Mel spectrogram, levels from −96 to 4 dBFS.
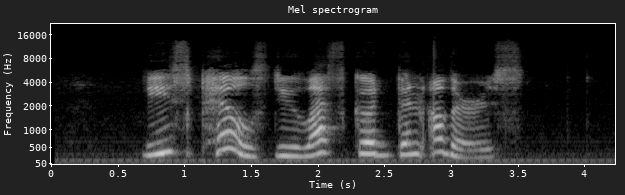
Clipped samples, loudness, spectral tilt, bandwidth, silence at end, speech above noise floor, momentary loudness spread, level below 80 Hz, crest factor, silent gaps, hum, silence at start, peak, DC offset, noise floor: under 0.1%; -28 LUFS; -3.5 dB/octave; 13 kHz; 0.75 s; 35 dB; 15 LU; -68 dBFS; 18 dB; none; 60 Hz at -60 dBFS; 0.7 s; -12 dBFS; under 0.1%; -63 dBFS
